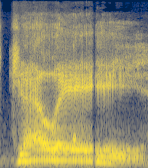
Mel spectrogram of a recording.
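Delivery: drawn-out drill-sergeant correction; company commander's order. Retold or imitated. Company commander in the recruit's face, drawn-out order. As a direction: stretch the word out in his face. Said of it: "looks him right in the face and says".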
